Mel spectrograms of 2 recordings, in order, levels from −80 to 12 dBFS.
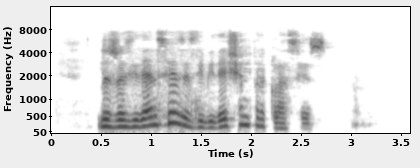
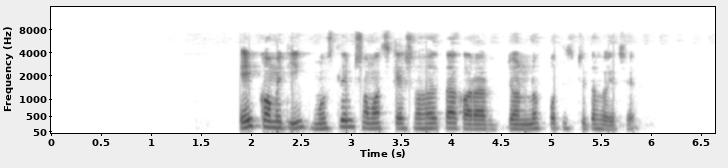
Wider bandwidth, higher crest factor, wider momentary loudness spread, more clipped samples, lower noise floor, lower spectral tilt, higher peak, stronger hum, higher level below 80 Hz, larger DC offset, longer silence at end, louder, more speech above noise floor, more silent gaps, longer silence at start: about the same, 8.2 kHz vs 8 kHz; second, 16 dB vs 22 dB; second, 9 LU vs 12 LU; neither; second, -65 dBFS vs -78 dBFS; about the same, -4.5 dB/octave vs -4.5 dB/octave; about the same, -4 dBFS vs -4 dBFS; neither; about the same, -60 dBFS vs -56 dBFS; neither; about the same, 0.85 s vs 0.8 s; first, -19 LUFS vs -24 LUFS; second, 46 dB vs 54 dB; neither; second, 0.45 s vs 1.9 s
